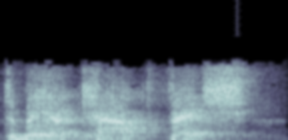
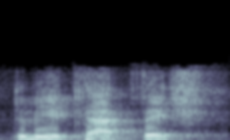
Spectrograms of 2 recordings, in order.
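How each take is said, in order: First: It is said loudly, almost shouted. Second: It is said in a calm, crisp, even voice. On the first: The speaker calls it wrong. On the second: The speaker calls it right.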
